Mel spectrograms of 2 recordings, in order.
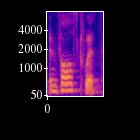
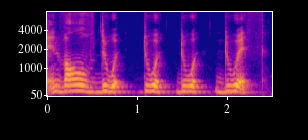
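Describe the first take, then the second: First: The final D is unvoiced before 'with'. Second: The final D is voiced before 'with'. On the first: "You really don't hear that voicing at all" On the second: "I would say involved with"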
